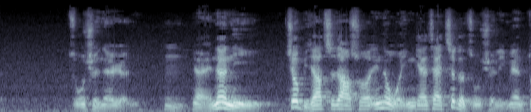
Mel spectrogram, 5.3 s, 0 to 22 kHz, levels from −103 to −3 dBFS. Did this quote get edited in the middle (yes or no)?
yes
